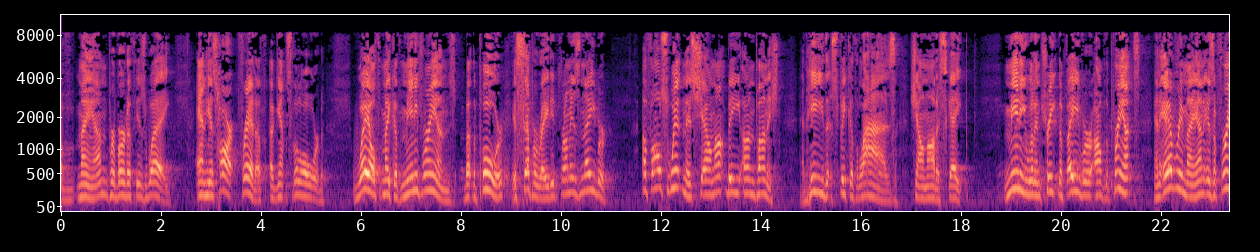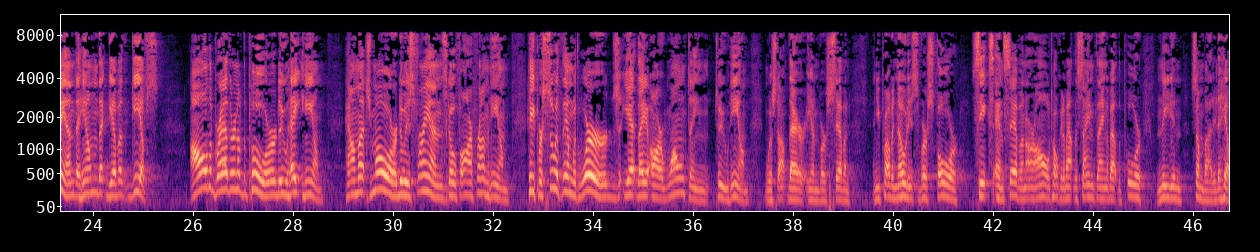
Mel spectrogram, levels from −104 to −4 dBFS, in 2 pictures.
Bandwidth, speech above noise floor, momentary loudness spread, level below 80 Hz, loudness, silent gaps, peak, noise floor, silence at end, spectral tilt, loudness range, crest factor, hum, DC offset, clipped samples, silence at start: 8.8 kHz; 38 dB; 12 LU; -66 dBFS; -24 LUFS; none; -4 dBFS; -62 dBFS; 0 s; -3 dB/octave; 5 LU; 22 dB; none; under 0.1%; under 0.1%; 0 s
